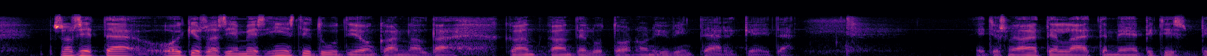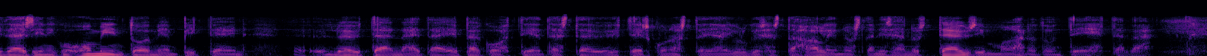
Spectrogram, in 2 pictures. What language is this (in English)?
Finnish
